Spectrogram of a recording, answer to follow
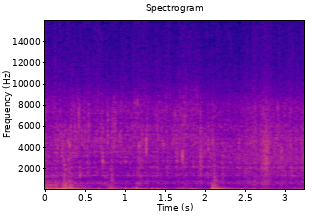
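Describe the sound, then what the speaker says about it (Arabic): Garlic fries with peppers in a pan, a close, steady sizzle broken by scraping stirs and a couple of low clunks from the utensil against the pan, with no voices. "نحط حته ثومه يعني كده ونقلب"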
